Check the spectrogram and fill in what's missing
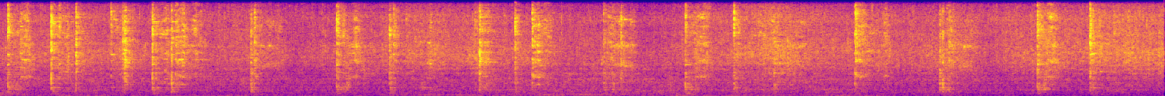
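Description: Potatoes fry under a lid in a pan with a muffled continuous sizzle, broken by regular clinks and scrapes of stirring at a moderate distance, with no talking.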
